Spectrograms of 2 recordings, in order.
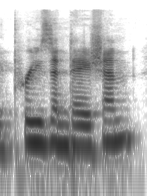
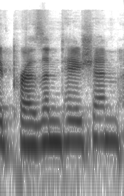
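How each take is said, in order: First: Presentation as PREE-zen-tation; own presentation pronunciation. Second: Presentation as PREZ-en-tation; short e in the first syllable of presentation; rejected presentation pronunciation. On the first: Host showing her own version, PREE in presentation. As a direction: say presentation with a long ee first. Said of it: "I say presentation". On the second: Host showing what she doesn't say, PREZ in presentation. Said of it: "I don't say". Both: Shown as a demonstration.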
